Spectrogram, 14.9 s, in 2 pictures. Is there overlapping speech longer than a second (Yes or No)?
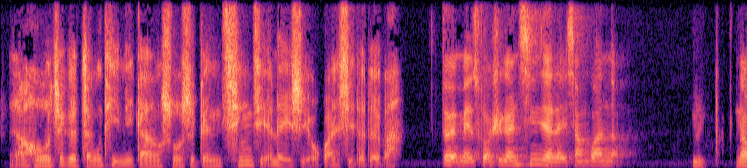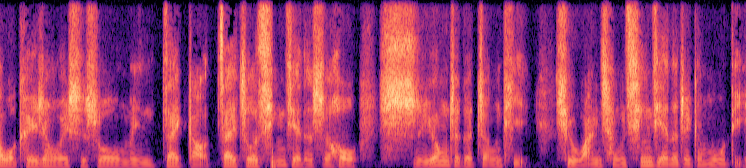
No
